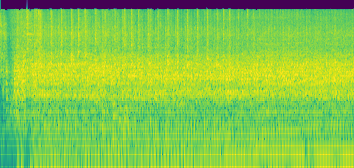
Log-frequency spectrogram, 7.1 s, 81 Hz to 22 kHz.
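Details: Kohler 14 HP single-cylinder engine on near-new plate compactor that wouldn't start, running after disconnecting faulty shutdown sensor cutting spark: catches almost at once, steady even chug with no misses; normal running.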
